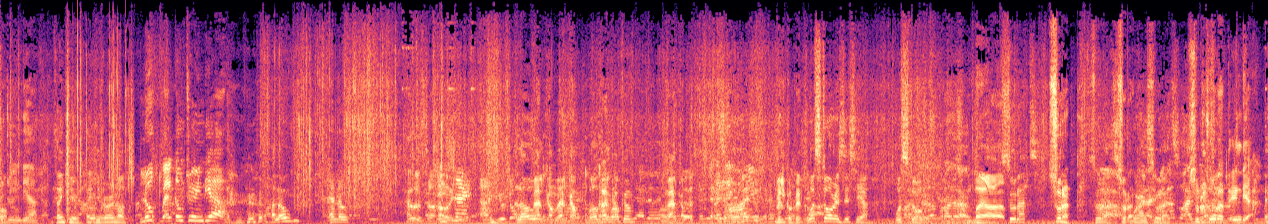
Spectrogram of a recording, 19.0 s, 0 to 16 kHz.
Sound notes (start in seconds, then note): 3.4 laughing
